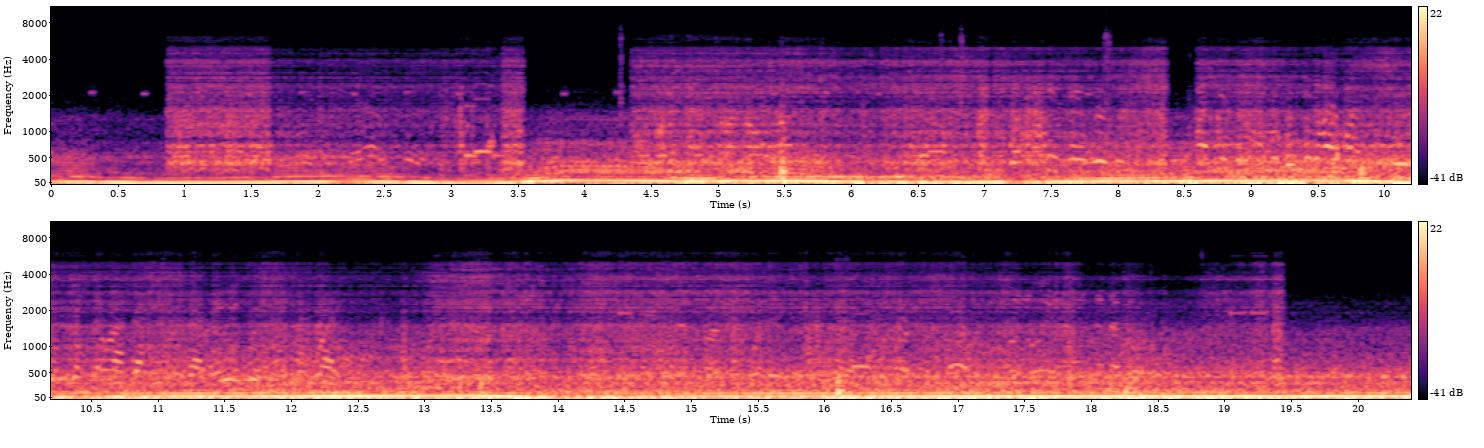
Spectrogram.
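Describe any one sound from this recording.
Tyres roll over the road.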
